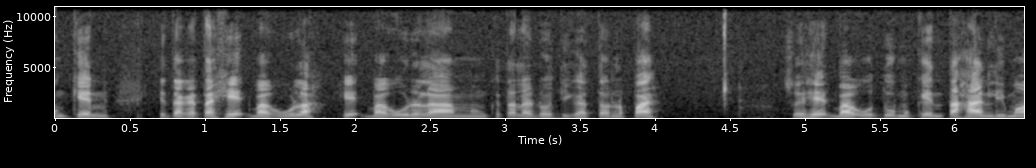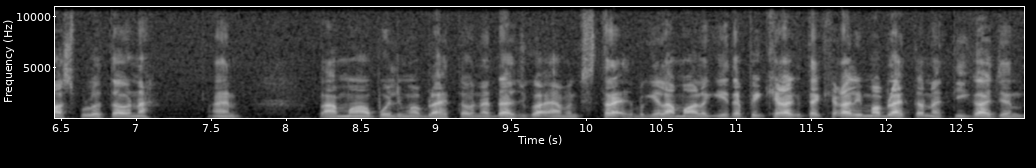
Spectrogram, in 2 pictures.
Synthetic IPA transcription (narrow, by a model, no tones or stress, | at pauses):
uŋkɪnkit̪akat̪aɦɛt̪̚baɾulahhɛt̪̚baɾudalamkit̪aʔlahduat̪iɡat̪aʊnləpas | soɦɛt̪̚baɾut̪̬umuŋkɪnt̪aɦanlimãsə̥pulʊht̪aʊnlah | ŋan | lamãpʊnlimabəlast̪aʊnadad͡ʒuɡaʔjaŋŋst̪ɾɛsbaɡalamalaɡit̪apikiɾakit̪akiɾalimãbəlast̪aʊnlaht̪iɡad͡ʒan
